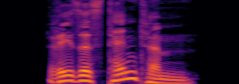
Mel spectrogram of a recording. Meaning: strong dative masculine/neuter singular of resistent
- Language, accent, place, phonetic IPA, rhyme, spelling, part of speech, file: German, Germany, Berlin, [ʁezɪsˈtɛntəm], -ɛntəm, resistentem, adjective, De-resistentem.ogg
